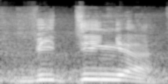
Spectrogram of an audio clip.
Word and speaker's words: Vitinha: Vitinha? Uh it's Vitinha.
